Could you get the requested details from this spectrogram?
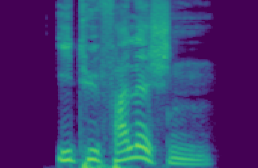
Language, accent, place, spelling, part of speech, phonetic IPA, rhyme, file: German, Germany, Berlin, ithyphallischen, adjective, [ityˈfalɪʃn̩], -alɪʃn̩, De-ithyphallischen.ogg
- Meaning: inflection of ithyphallisch: 1. strong genitive masculine/neuter singular 2. weak/mixed genitive/dative all-gender singular 3. strong/weak/mixed accusative masculine singular 4. strong dative plural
